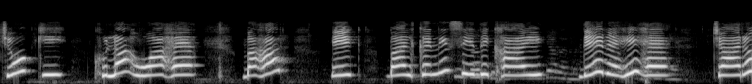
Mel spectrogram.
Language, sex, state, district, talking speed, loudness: Hindi, female, Himachal Pradesh, Shimla, 110 wpm, -11 LUFS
